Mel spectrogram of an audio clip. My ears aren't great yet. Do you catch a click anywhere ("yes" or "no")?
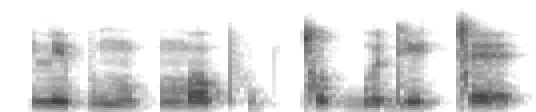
yes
